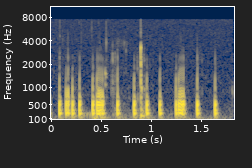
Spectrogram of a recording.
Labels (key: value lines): label: biophony, knock croak
recorder: SoundTrap 300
